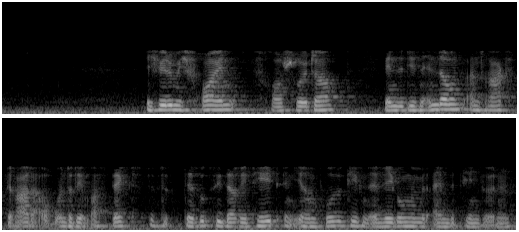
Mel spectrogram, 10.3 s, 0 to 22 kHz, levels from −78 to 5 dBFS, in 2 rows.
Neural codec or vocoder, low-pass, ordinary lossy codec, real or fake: none; 3.6 kHz; MP3, 24 kbps; real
